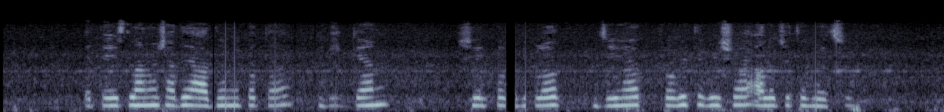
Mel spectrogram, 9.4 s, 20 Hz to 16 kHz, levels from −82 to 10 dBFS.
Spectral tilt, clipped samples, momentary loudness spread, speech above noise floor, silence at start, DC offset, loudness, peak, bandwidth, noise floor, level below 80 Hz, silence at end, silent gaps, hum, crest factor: -5 dB/octave; under 0.1%; 17 LU; 27 dB; 0.15 s; under 0.1%; -21 LUFS; -4 dBFS; 7.8 kHz; -47 dBFS; -52 dBFS; 0.45 s; none; none; 16 dB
